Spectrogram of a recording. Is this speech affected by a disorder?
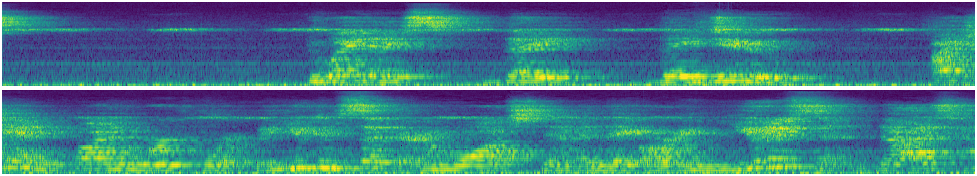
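No.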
